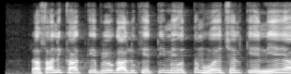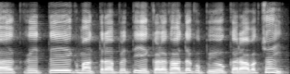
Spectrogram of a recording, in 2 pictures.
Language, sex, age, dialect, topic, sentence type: Maithili, male, 18-24, Eastern / Thethi, agriculture, question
